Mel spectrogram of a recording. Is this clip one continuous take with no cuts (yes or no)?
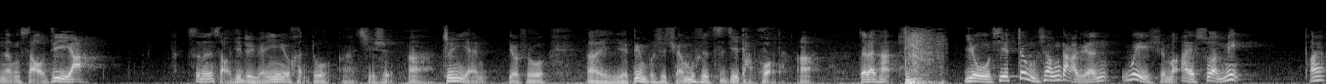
no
